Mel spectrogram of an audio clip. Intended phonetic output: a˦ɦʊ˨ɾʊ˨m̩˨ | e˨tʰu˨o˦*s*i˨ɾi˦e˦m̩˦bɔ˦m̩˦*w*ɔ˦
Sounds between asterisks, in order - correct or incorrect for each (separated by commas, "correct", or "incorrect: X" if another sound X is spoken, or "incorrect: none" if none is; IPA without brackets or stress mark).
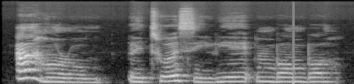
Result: correct, incorrect: b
